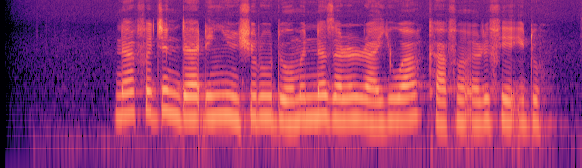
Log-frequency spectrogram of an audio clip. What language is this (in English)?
Hausa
